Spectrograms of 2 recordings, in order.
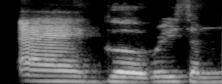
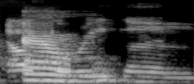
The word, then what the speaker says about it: algorithm: I love hearing the word algorithm from your side but you have pronounced it like alorism not with o l algorithm okay yes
